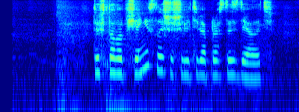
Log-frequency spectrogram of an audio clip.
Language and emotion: Russian, neutral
